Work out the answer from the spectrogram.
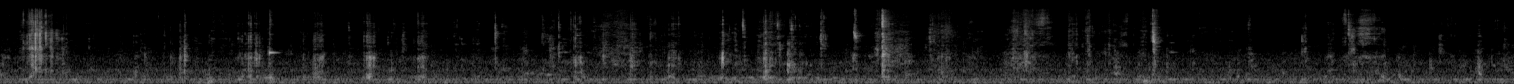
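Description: Close-up eating sounds of crispy fried pork and noodles eaten by hand: scattered wet chewing clicks and lip smacks with a few short crunches. A faint steady hum runs underneath.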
